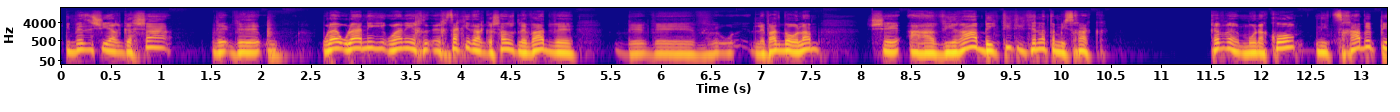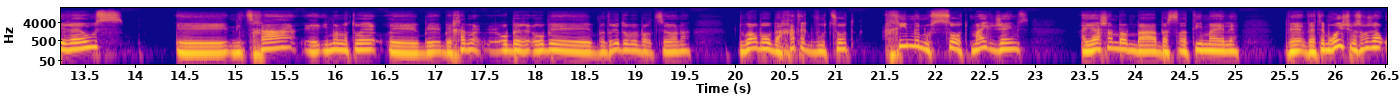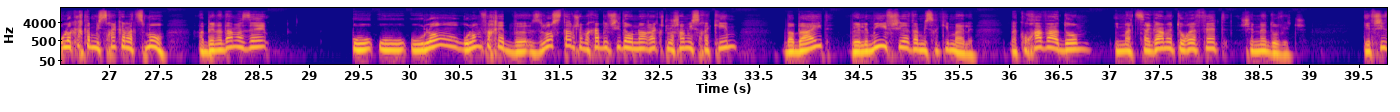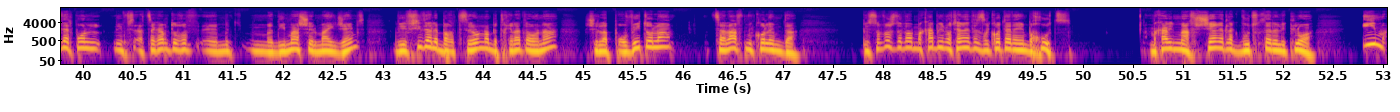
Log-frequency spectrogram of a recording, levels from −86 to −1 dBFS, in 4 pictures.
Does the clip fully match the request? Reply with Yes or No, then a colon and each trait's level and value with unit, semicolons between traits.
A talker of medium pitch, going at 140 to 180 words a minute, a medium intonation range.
No: medium, 170 Hz; average, 145 wpm; wide, 6.3 semitones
